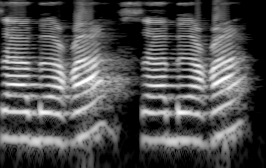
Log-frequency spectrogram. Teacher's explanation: عین کو ہم حلق سے نکالیں گے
